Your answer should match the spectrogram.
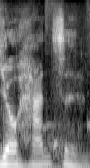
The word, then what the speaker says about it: Johansson: And this film also stars Scarlett, how do you pronounce that word? Johansson.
